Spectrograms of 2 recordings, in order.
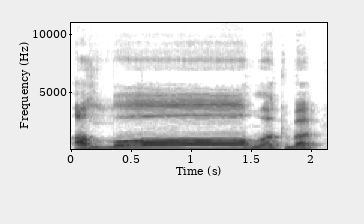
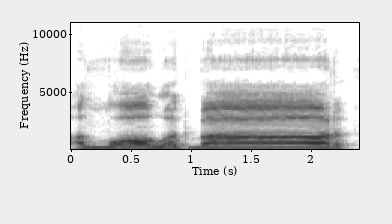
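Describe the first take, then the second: First: The l sound in Allahu is lengthened. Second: The b sound in Akbar is lengthened. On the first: The speaker calls it right. "Stretch the lam of the word Allah" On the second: The speaker calls it wrong. "Not the ba. ... Not like that"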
